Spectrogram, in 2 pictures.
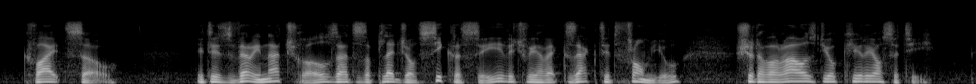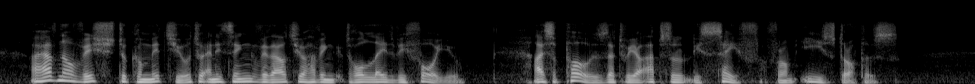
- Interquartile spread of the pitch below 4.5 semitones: Yes, average, 3.6 semitones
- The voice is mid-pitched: No, low, 115 Hz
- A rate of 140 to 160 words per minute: Yes, average, 150 wpm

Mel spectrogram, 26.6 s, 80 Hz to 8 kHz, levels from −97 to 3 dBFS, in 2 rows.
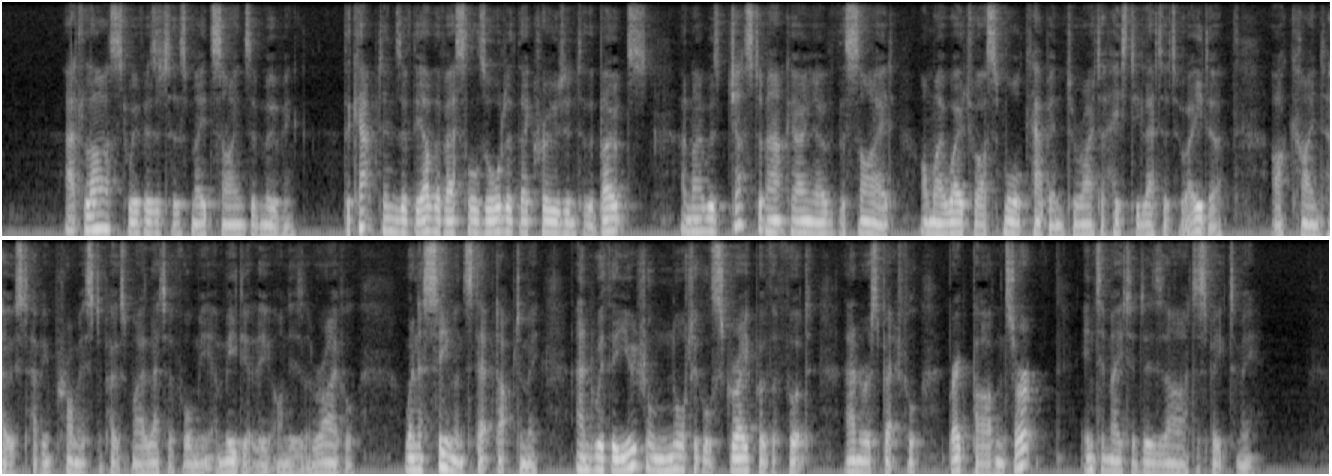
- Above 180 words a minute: Yes, average, 195 wpm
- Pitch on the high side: No, low, 100 Hz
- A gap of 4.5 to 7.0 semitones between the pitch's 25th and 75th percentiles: No, average, 3.6 semitones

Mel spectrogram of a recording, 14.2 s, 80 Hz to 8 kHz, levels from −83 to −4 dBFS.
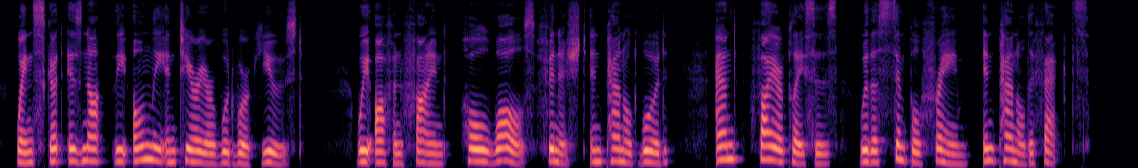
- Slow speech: Yes, slow, 110 wpm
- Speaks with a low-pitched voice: No, high, 195 Hz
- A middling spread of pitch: Yes, average, 3.2 semitones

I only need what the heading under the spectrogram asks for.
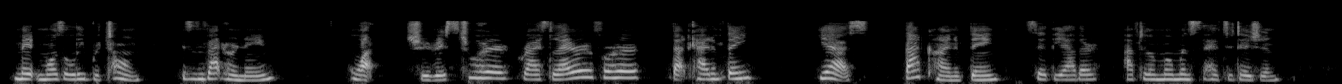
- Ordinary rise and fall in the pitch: Yes, average, 3.8 semitones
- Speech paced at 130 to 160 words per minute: Yes, average, 145 wpm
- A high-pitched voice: Yes, high, 235 Hz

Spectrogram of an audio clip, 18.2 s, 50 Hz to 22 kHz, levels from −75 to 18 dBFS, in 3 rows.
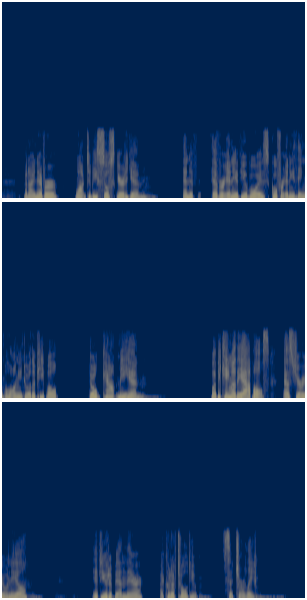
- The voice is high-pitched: No, medium, 180 Hz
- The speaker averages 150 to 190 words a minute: Yes, average, 160 wpm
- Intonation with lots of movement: No, average, 4.5 semitones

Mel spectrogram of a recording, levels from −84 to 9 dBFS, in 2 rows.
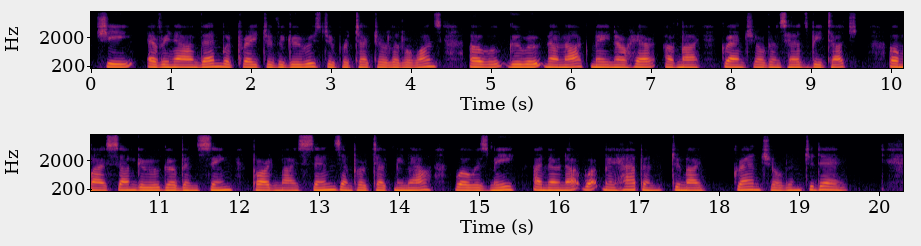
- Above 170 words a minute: No, average, 160 wpm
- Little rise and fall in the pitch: Yes, narrow, 2.1 semitones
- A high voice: No, medium, 140 Hz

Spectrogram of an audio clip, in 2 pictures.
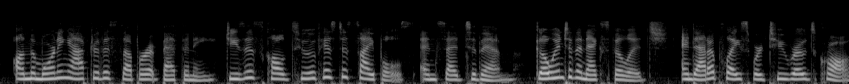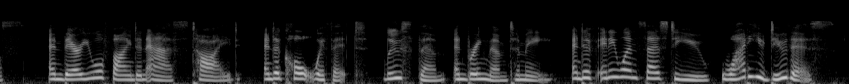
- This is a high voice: Yes, high, 240 Hz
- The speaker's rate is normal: No, fast, 225 wpm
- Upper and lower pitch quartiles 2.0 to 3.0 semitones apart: No, average, 3.8 semitones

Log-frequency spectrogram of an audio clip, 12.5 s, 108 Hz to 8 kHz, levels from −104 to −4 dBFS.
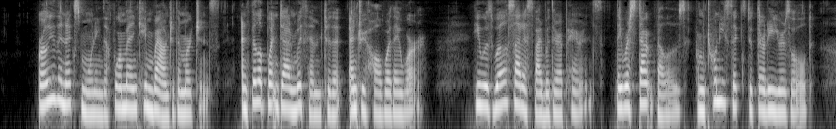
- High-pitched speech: Yes, high, 205 Hz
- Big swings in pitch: No, average, 4.1 semitones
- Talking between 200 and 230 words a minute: Yes, fast, 205 wpm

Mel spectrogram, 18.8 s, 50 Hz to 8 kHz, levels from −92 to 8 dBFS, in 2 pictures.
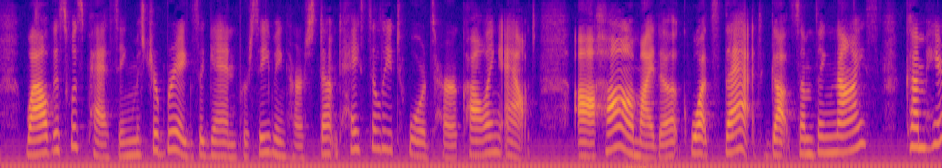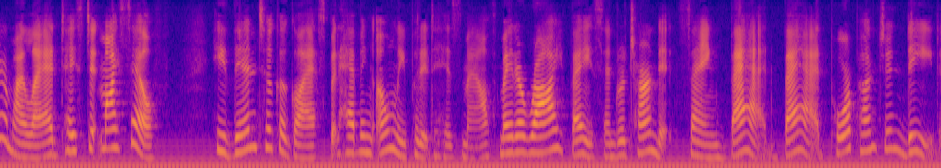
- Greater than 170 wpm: Yes, average, 180 wpm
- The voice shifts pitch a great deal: Yes, wide, 6.8 semitones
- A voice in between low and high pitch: No, high, 240 Hz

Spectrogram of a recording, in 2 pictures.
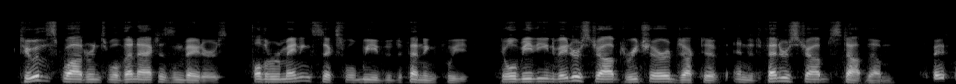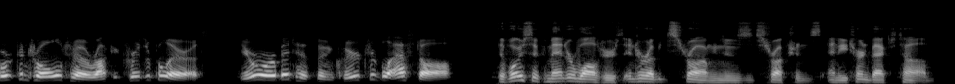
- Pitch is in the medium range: No, low, 130 Hz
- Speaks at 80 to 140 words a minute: No, fast, 205 wpm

